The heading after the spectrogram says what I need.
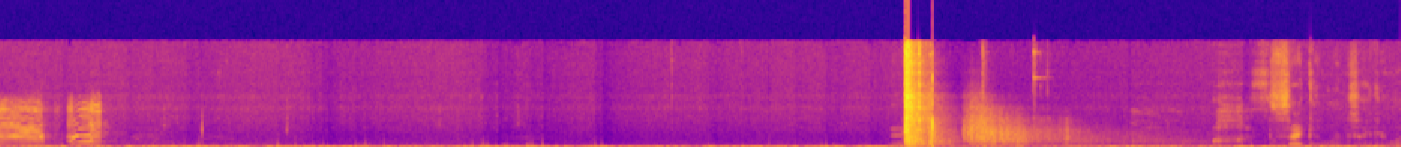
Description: A bird screeches before a gun shot is fired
